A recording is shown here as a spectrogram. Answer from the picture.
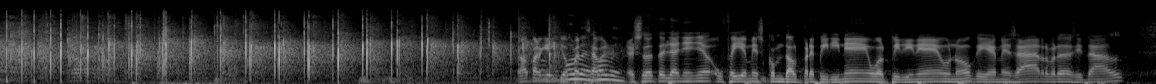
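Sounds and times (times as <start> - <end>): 
lively applause from a group: 0.0 - 6.2
speech: 5.2 - 11.5.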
